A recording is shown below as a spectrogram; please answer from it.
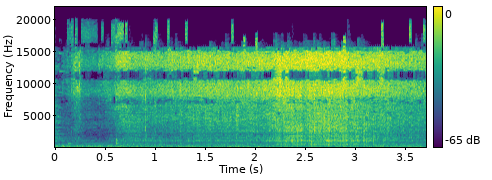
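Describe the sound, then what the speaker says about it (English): A tablespoon of butter hits a hot soup pot where hamburger is browning, starting with a soft knock and then rising into a loud, continuous close sizzle that holds steady to the end, with no voices. "we're gonna put a tablespoon of butter in. So have your pot hot"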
